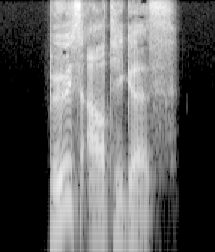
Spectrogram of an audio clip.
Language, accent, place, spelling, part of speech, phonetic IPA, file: German, Germany, Berlin, bösartiges, adjective, [ˈbøːsˌʔaːɐ̯tɪɡəs], De-bösartiges.ogg
- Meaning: strong/mixed nominative/accusative neuter singular of bösartig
